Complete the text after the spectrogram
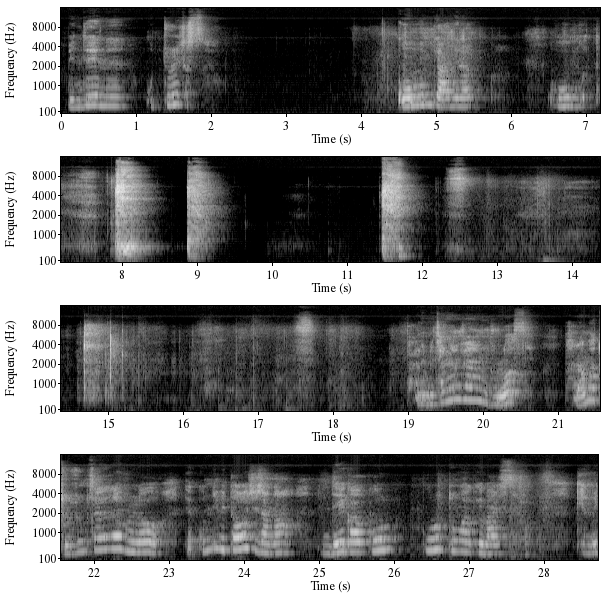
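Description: A young boy reads aloud close by.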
